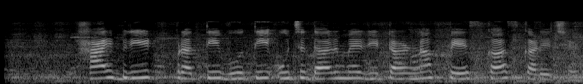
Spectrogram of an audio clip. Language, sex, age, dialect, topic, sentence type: Maithili, female, 31-35, Eastern / Thethi, banking, statement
